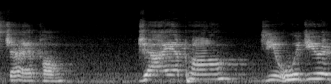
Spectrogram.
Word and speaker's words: Jayapal: you agree with miss j paul that there was no takeover it was just giant paul if you're gonna say my name please say it right it's jayapal jayapal do you would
